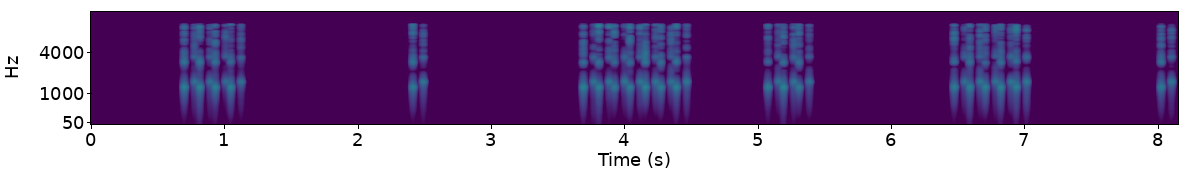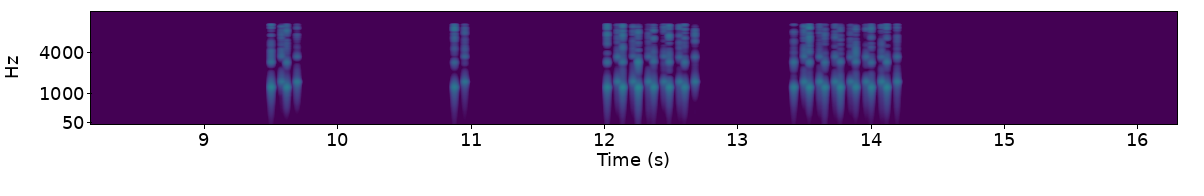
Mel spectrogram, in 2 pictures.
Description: Pulse dialling, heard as clicks on a phone line, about 9 pulses a second. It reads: 4 1 7 3 5 1 2 1 6 7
